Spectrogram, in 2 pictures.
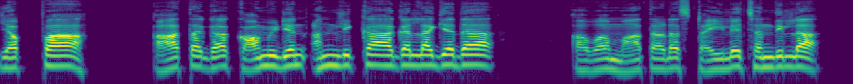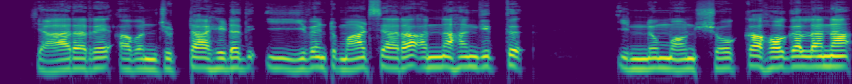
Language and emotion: Kannada, disgusted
